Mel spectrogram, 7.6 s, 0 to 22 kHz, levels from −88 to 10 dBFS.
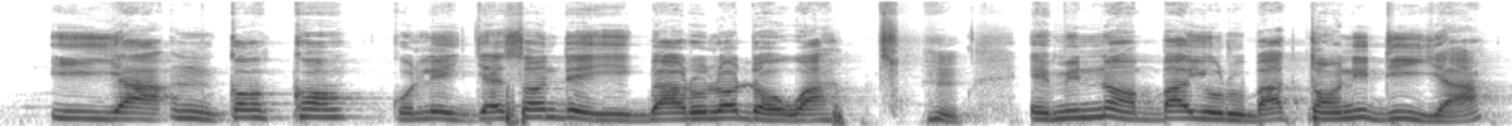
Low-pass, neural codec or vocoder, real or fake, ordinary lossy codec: none; vocoder, 48 kHz, 128 mel bands, Vocos; fake; none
